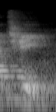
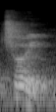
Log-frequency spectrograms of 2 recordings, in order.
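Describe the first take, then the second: First: "tri" with a plain, unrounded French-style start; wrong pronunciation. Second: "tri" with a rounded "chr" sound; English pronunciation. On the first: Teacher shows learners what not to say, mistaken pronunciation. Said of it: "Ce n'est pas tri". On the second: Teacher corrects the opening syllable, English model pronunciation. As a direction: say "tri" like "chwri", lips rounded. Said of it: "c'est tri". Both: Shown as a demonstration.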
